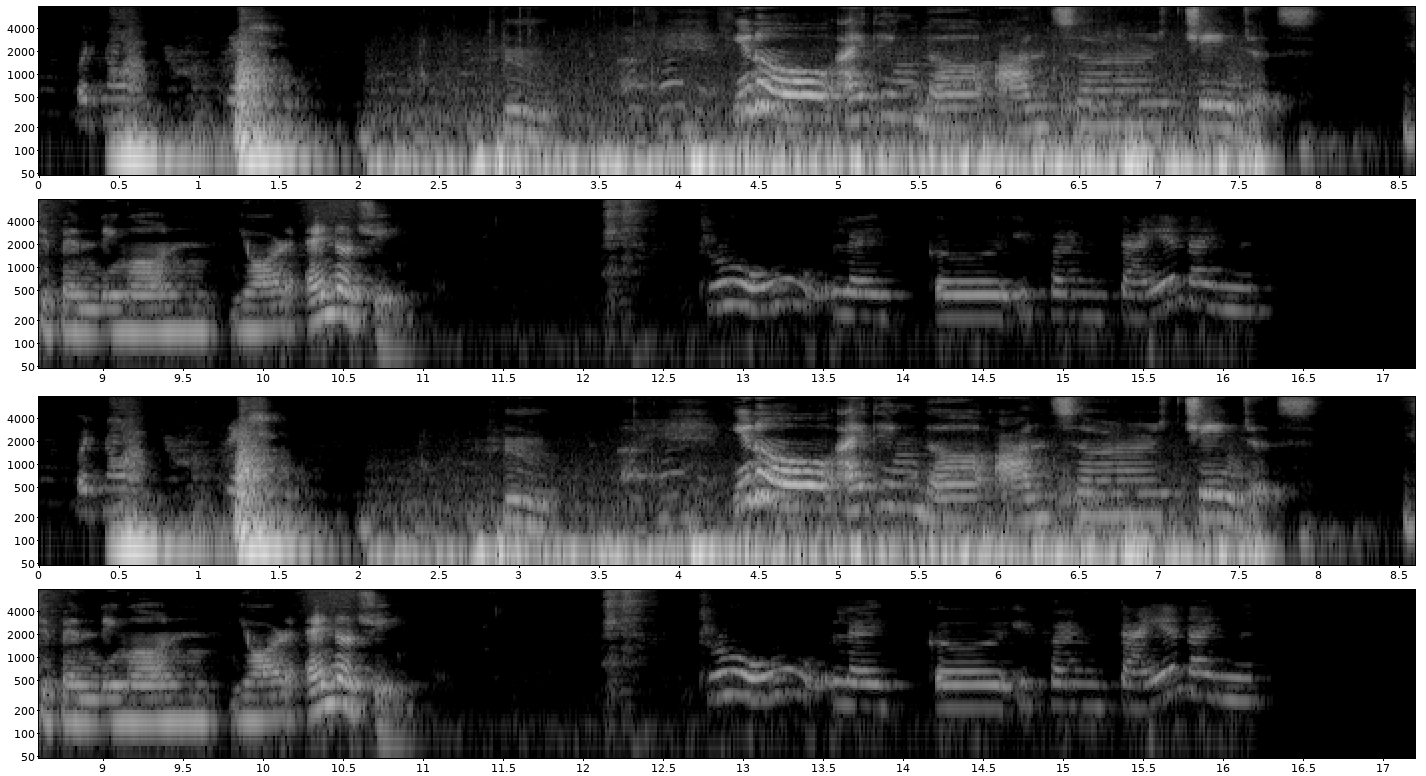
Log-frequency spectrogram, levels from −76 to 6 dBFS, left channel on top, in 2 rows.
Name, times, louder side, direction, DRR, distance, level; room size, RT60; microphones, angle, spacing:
voice 1, 0.2-0.6 1.1-1.4 6.4-6.9 12.7-16.2, right 1 dB, 35° right, 3.3 m, -39 dB
voice 2, 1.0-1.6 2.0-2.4 2.8-3.2 3.6-8.0 8.5-10.9 12.1-12.4, equal, 5° right, 0.7 m, -27 dB
sound 1, 2.1-7.7, left 3 dB, 70° left, 0.7 m, -24 dB
24.5 x 9.1 x 2.7 m
head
